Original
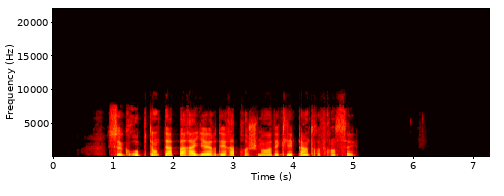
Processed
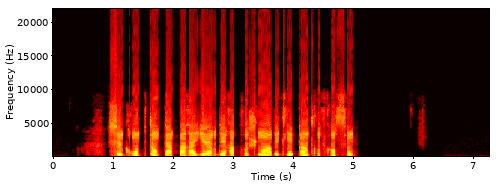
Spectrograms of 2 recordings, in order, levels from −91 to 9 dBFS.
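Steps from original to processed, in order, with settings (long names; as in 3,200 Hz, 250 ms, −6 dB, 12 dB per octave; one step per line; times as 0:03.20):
loose part that buzzes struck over −34 dBFS, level −19 dBFS
reverb reduction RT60 1.2 s
in parallel at −0.5 dB: brickwall limiter −17.5 dBFS, peak gain reduction 10 dB
on the sum: formants moved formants +5 semitones
slew-rate limiting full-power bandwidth 180 Hz
level +6 dB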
